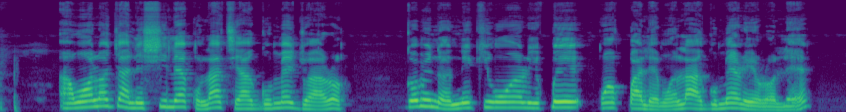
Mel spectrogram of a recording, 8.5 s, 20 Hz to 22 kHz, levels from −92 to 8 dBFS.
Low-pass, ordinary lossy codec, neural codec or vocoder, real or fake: none; none; none; real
